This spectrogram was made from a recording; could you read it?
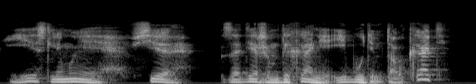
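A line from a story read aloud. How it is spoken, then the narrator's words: Muttered. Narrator (Russian): пробормотал Закатанин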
